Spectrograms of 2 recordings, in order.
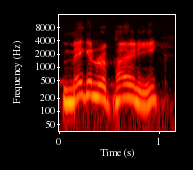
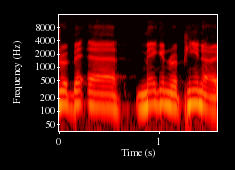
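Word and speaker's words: Megan Rapinoe: Okay, Megan Raponi. A little bit of artistic license, the name. It is Megan Rapino is how you pronounce it.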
